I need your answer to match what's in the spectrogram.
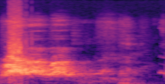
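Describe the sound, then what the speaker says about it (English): A dog gives a single loud, close bark that fades into a short trailing whine. "I get an amen from my dog."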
